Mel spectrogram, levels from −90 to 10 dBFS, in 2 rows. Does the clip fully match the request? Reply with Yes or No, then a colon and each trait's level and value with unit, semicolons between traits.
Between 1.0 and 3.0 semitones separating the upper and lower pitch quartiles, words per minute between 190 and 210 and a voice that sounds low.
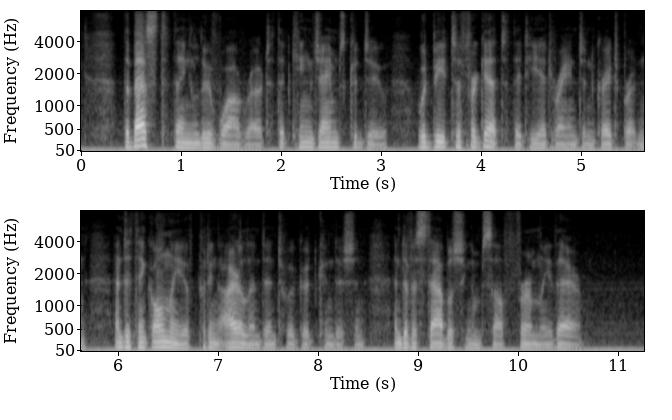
Yes: narrow, 2.6 semitones; average, 200 wpm; very low, 95 Hz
